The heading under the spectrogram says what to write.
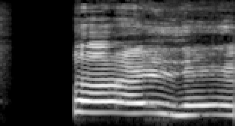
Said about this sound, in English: There we go with the yawning.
